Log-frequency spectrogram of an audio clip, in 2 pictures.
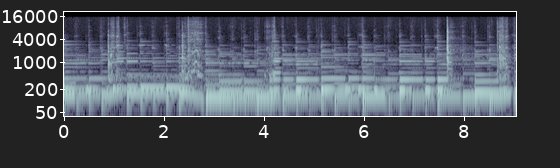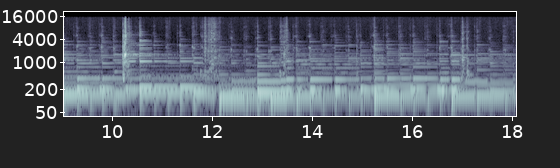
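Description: Instrumental intro of a song: acoustic guitar strumming chords over steady low notes, with sharp accents every second or two, before the vocals come in.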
